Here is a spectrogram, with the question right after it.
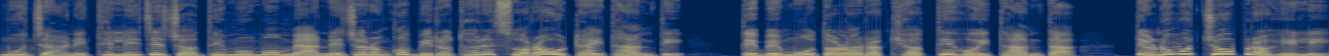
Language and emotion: Odia, fearful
